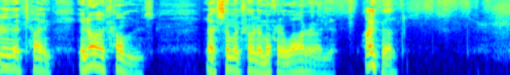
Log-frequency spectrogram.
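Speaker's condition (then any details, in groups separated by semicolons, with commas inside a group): Mouth cancer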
